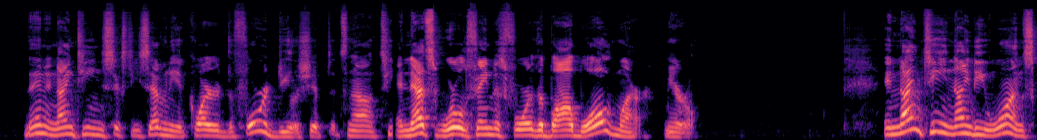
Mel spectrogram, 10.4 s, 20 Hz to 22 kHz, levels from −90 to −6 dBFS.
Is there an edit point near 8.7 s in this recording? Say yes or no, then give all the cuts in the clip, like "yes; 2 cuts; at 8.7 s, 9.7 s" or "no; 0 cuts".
no; 1 cut; at 3.9 s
